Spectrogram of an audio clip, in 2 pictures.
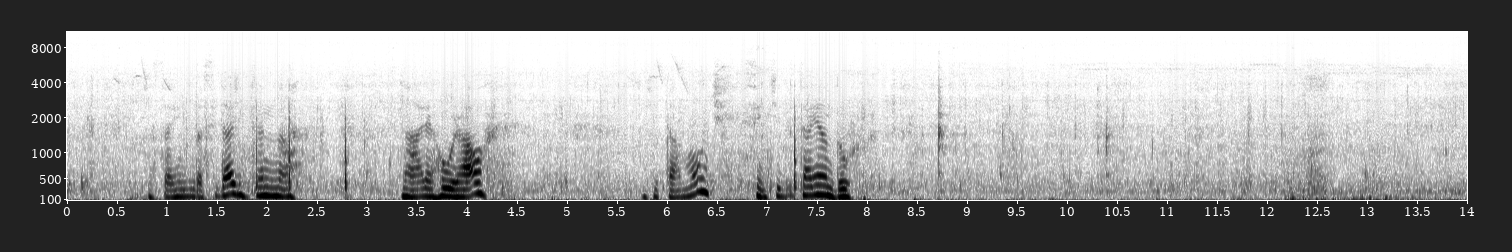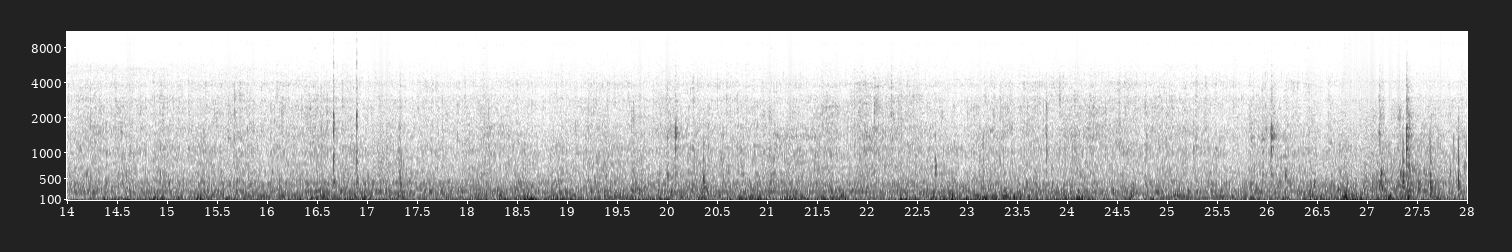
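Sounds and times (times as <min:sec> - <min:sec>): wind buffeting microphone: 0:00.0 - 0:28.0
faint ticks: 0:01.2 - 0:03.4, 0:04.2 - 0:12.3, 0:16.5 - 0:17.4.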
